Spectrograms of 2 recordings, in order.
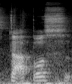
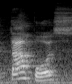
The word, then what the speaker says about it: tapos: So when you say tapos, there's a bit of like a, what do you call this? I wouldn't say pause, but there's a bit of an emphasis on the first syllable. In the first syllable, right. Tapos, that means and then. But when you say it fast, like this one, tapos, that means finished or like to finish, basically.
